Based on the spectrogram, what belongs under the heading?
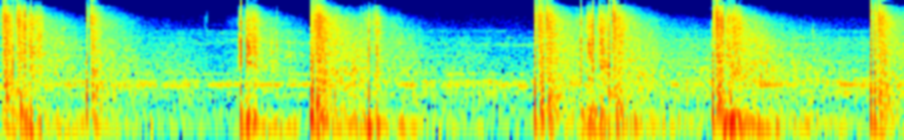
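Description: Aerial firework shells bursting: about nine sharp booms at irregular intervals, a few in quick succession around the middle, each trailing off in a rolling echo.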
